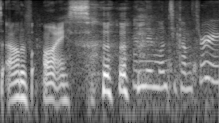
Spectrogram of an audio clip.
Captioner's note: chuckling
